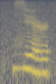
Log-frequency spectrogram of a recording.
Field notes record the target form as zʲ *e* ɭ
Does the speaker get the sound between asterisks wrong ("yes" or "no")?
no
